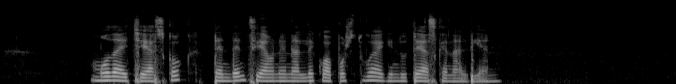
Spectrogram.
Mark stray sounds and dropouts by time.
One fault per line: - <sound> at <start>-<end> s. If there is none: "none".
none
